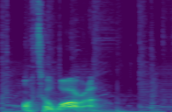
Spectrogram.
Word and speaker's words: Otawara: I'm going to lead off with the Otawara, which is the first time I'm pronouncing that, so I hope I'm getting that right.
